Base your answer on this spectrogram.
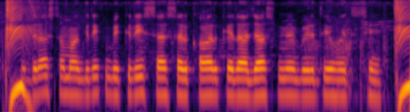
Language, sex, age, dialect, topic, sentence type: Maithili, male, 36-40, Southern/Standard, agriculture, statement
